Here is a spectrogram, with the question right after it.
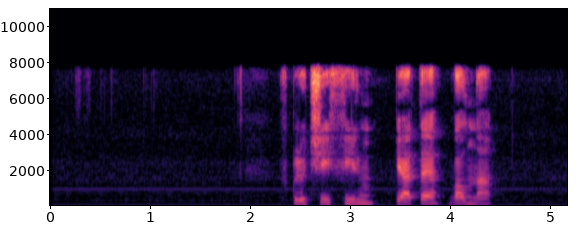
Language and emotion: Russian, neutral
